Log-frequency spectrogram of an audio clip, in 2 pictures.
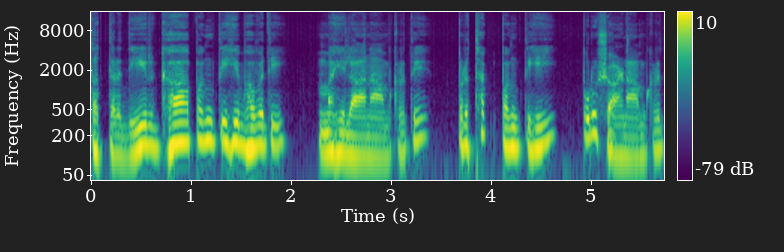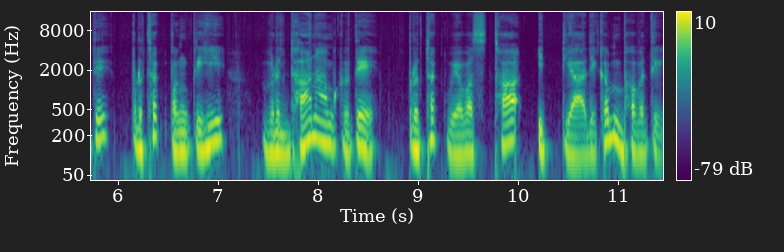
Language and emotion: Sanskrit, neutral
